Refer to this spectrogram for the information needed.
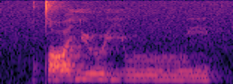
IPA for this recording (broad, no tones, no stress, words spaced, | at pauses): tˤɛjlʲuː juːŋ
